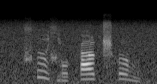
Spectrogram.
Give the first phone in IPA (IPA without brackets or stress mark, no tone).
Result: t͡sʰ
